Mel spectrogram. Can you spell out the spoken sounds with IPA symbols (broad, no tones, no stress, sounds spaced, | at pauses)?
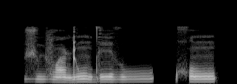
ʒ y v ɑ̃ ɖ ũ d̪ e ð uː | χ ũ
